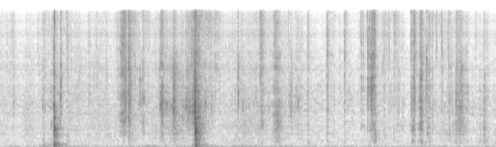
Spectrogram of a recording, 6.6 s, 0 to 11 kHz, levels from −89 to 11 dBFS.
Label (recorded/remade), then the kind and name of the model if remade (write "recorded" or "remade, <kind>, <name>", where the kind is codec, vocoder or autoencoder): remade, vocoder, Vocos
